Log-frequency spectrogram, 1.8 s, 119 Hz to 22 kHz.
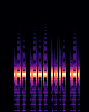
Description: Morse code, heard as a keyed tone, about 42 wpm, 700 Hz. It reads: WJ4R
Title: USA Call Signs - 4 Characters - Repeated 3x - 45wpm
